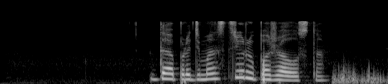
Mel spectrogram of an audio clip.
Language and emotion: Russian, neutral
